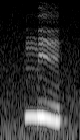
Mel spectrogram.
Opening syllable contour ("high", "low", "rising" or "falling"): falling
